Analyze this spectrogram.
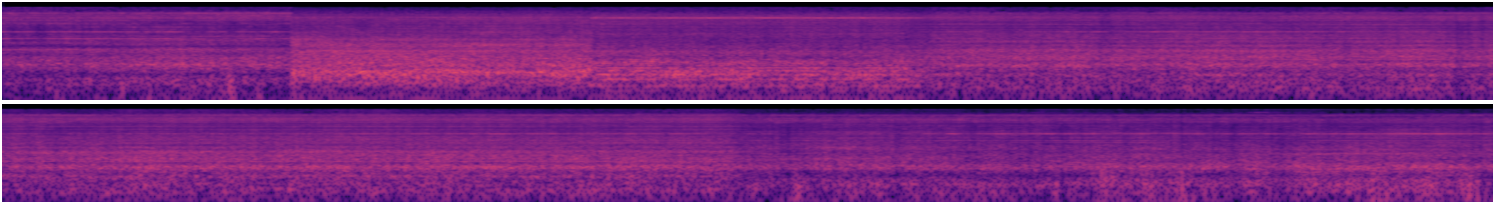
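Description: Business-jet turbofan engines running on an airport apron: a steady rushing noise with a high whine. The sound changes abruptly several times.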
